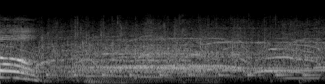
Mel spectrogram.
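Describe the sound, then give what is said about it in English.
A crowd clapping and cheering for the band the String Dusters at a music event, with whoops and shouting voices over a steady applause bed and a louder burst at the very start. “the String Dusters, the infamous String Dusters. Let's give them a round of applause.”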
